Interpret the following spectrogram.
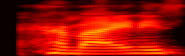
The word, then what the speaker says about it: Hermione: First of all, before I go on, when I was reading these books, I pronounced Hermione's name as Hermione.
